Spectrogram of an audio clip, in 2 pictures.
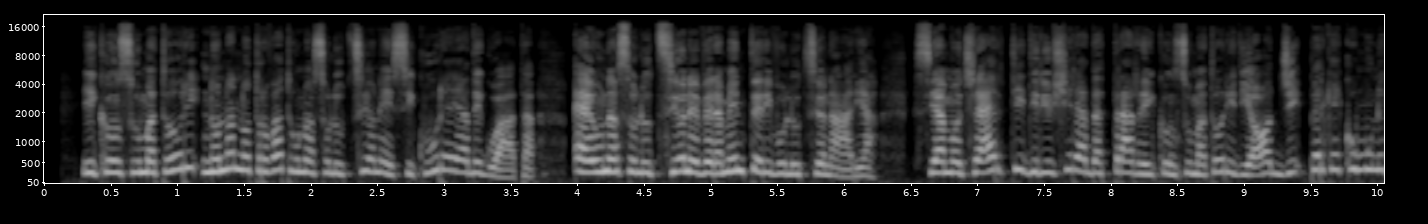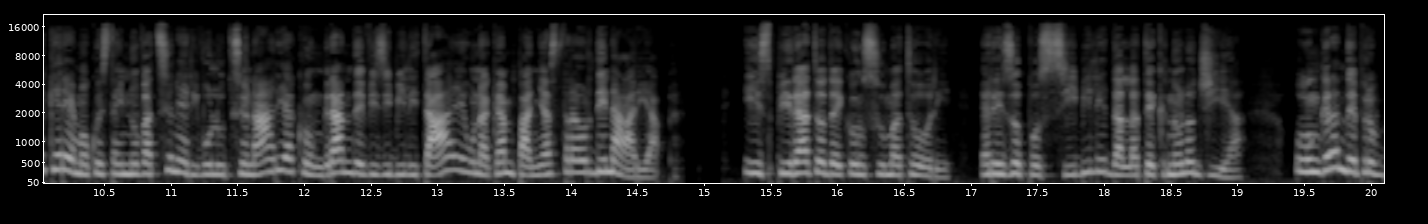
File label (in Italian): locutora italiana italian voiceover, italian female voice over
